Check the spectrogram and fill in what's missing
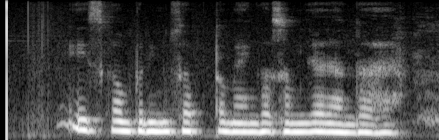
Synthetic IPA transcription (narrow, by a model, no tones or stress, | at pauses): ɪskəmpəninũsəb̚t̪õːmɛ̃ːŋɡaːsəmd͡ʒaːd͡ʒãːnd̪aːɦɛː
